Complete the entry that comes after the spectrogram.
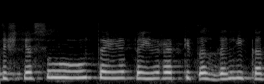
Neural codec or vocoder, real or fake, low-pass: codec, 16 kHz, 4 kbps, FreqCodec, smaller model; fake; 7.2 kHz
